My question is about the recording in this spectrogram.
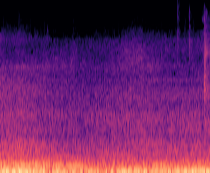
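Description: Ford Ranger diesel pickup heard from inside the cabin while driving slowly: a steady low rumble of engine and road noise.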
